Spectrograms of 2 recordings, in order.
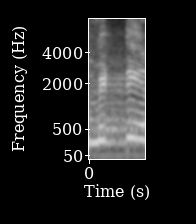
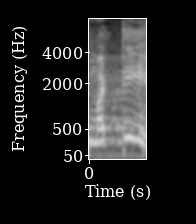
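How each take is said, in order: First: The first vowel sounds like 'i'. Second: The first vowel sounds like 'a'. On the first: The speaker calls it wrong. "मिट्टी नहीं" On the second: The speaker calls it right. "असल उर्दू के तलफ़ुज़ में ... बल्कि मट्टी है"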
